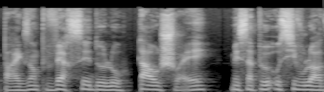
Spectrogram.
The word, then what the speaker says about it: 倒: 摔倒 ce caractère a deux prononciations différentes. Donc soit c'est 倒 comme ici, donc troisième ton, et ça veut dire tomber, mais on le retrouve très souvent avec la prononciation du quatrième ton, 倒.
